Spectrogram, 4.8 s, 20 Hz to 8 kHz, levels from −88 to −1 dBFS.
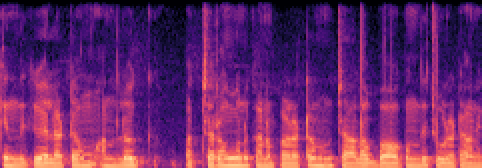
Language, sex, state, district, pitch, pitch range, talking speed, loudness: Telugu, female, Andhra Pradesh, Chittoor, 170 Hz, 160-175 Hz, 110 wpm, -17 LUFS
